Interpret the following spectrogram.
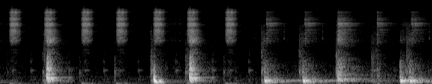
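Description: Programmed hip-hop drum beat played from a Native Instruments Maschine sampler: deep kick-drum thumps and crisp high hits in a sparse, even rhythm. About two and a half seconds in, a steady low hum joins under the beat as the pattern fills out with quicker hits.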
